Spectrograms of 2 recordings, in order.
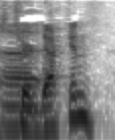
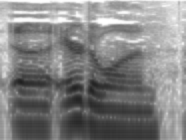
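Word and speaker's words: Erdoğan: Is Turducken? – No, is Erdogan. – I just think Turducken. And it's spelled like A-R-G...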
